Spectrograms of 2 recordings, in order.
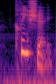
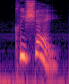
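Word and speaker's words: cliché: cliche 这个单词的读音呢，在英式读音当中是重音在前，念作 cliche，美式读音的重音在后，念作 cliche。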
